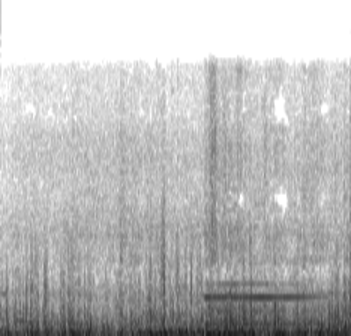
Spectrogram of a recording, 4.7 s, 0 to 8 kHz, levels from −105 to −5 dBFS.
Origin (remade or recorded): recorded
